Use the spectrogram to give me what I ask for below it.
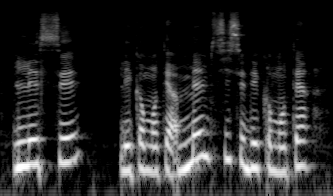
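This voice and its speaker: A woman speaks with a Swiss French accent in an animated tone. Her pitch is medium and her pace moderate. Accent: Geneva Swiss French. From Switzerland, Geneva. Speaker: YouTuber. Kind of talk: casual Q&A vlog.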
